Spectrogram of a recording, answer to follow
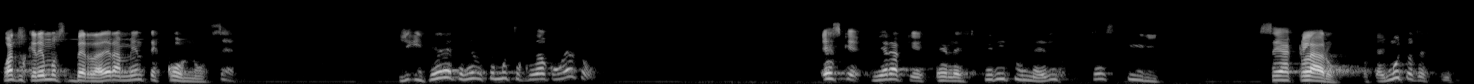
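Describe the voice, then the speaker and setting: A husky, fairly high-pitched man preaching an emphatic sermon. He calls out to his listeners as brother and fires rhetorical questions at them. The recording sounds dull and lo-fi. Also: lively intonation, measured pace, long pauses.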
